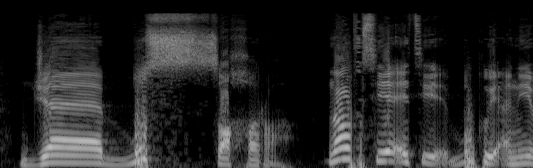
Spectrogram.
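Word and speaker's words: جَابُوا الصَّخْرَ: Теперь при переходе сюда, я имею, когда переходим сюда, вот обратите внимание, вау не читаем, этот алиф тоже не читаем, этот алиф тоже не читаем, и лям тоже не читаем. Получается, джабуссахра.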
